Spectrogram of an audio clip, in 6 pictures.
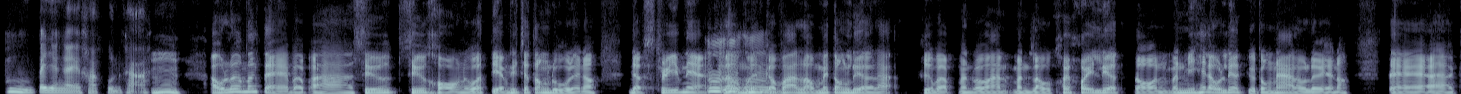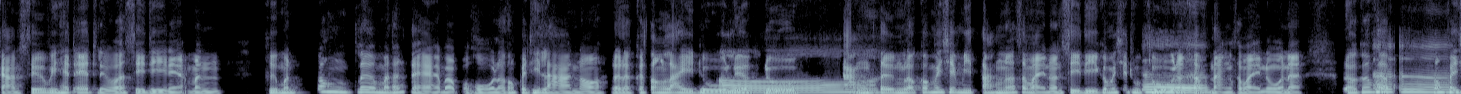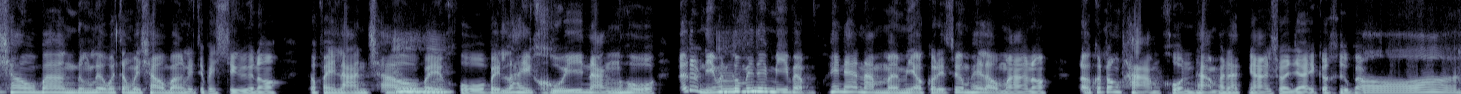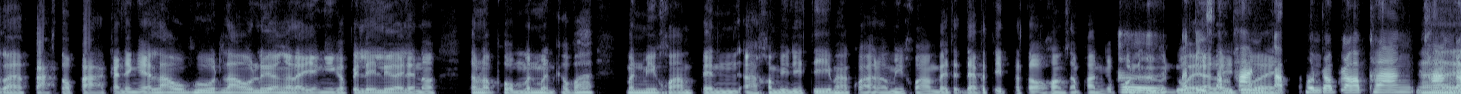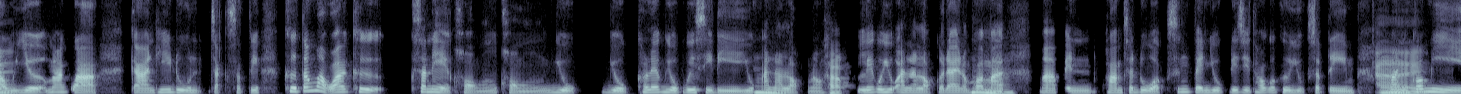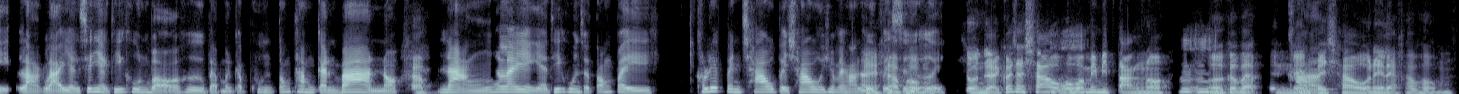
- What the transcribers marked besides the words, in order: laughing while speaking: "อื้อฮือ"; in English: "คอมมิวนิตี"
- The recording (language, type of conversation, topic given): Thai, podcast, ความรู้สึกตอนดูหนังจากเทปวิดีโอ VHS หรือแผ่น VCD ต่างจากการดูแบบสตรีมมิ่งอย่างไร?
